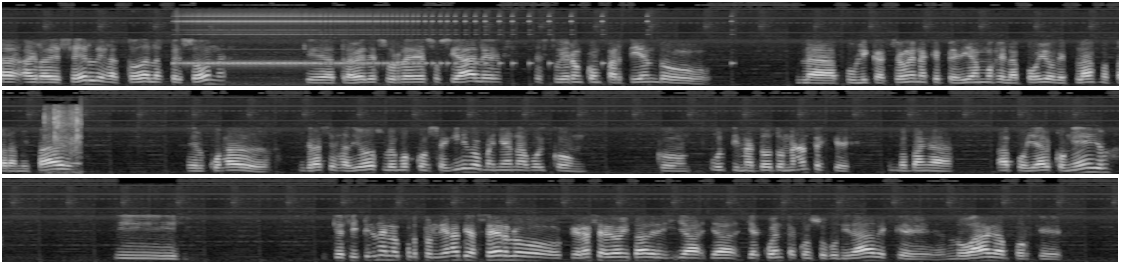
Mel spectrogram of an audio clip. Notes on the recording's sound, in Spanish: nos llamo por teléfono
